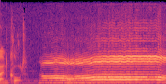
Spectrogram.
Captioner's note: chanting continues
